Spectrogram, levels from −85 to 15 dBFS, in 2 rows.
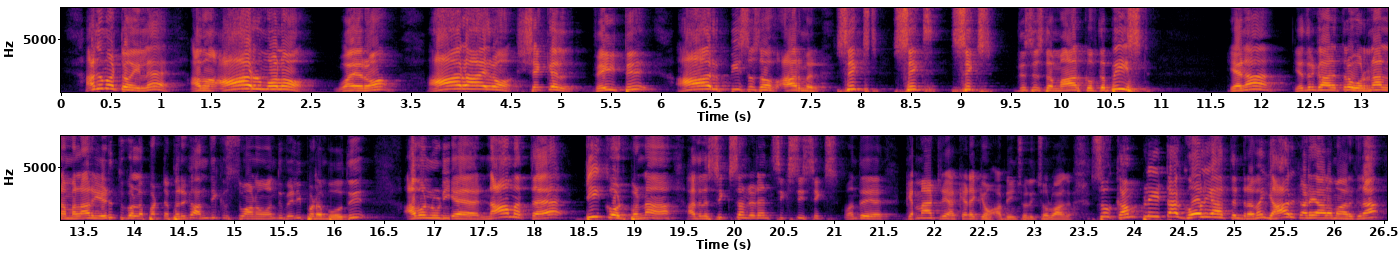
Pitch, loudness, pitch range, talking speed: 230 Hz, -16 LUFS, 200-285 Hz, 40 wpm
